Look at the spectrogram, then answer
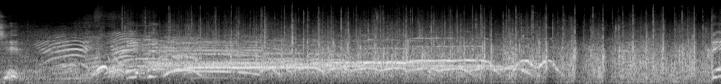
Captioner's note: applause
